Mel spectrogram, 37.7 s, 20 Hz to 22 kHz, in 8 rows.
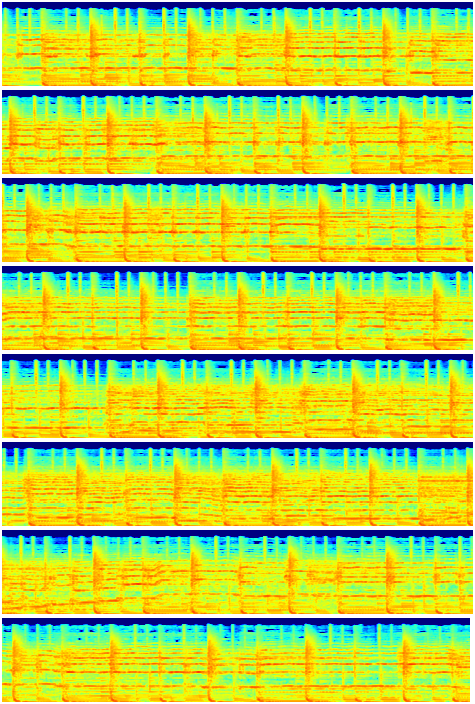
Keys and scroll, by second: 0.3 F1, 3.0 shift+r, 3.1 shift+o, 3.3 shift+t, 3.4 Return, 4.7 p, 5.8 p, 6.9 3, 8.2 ctrl+z, 9.8 p, 11.3 ctrl+z, 11.9 1, 12.6 p, 14.8 p, 15.7 3, 20.1 F9, 20.7 1, 21.3 p, 21.9 3, 23.4 ctrl+z, 24.7 ., 27.0 ctrl+z, 29.2 ctrl+z.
